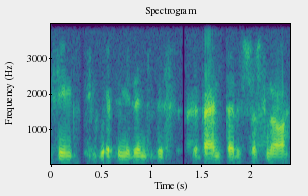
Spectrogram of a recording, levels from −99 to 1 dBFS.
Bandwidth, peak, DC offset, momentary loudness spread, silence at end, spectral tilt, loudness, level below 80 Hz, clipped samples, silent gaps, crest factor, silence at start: 4 kHz; 0 dBFS; under 0.1%; 12 LU; 0 s; -9 dB/octave; -19 LUFS; -56 dBFS; under 0.1%; none; 18 dB; 0 s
